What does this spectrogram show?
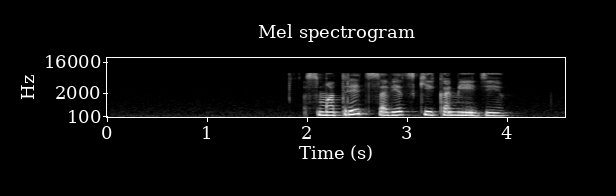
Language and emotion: Russian, positive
